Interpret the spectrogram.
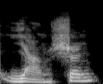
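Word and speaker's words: yǎng shēng: Now, Yang Sheng. Now, I have to say, am I saying it the right way? Can you correct me? – Uh, so you'll be pronouncing it Yang Sheng.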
